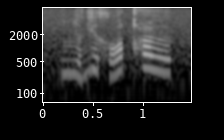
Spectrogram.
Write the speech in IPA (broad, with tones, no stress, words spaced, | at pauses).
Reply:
ʎə˧˩˧ɡʲə˥˧ xɔ˩˥qʰɵː˥˧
